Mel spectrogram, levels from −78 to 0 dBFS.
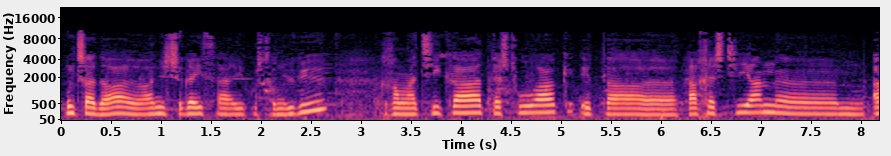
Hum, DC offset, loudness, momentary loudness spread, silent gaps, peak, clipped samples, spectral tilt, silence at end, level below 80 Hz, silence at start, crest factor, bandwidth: none; under 0.1%; -17 LUFS; 8 LU; none; -2 dBFS; under 0.1%; -6 dB/octave; 0 s; -44 dBFS; 0 s; 14 dB; 10.5 kHz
